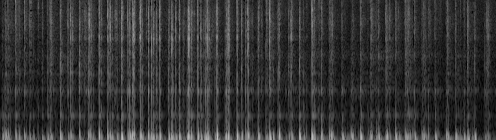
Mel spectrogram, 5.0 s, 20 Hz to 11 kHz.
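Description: Fingertips tap and drum rapidly along a long, hollow, empty grey cardboard paper tube, held first upright behind the microphone and then horizontally in front of it. About 38 quick, dull, hollow thuds follow one another with a low, boomy body near 82 Hz. Each tap dies away almost instantly.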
